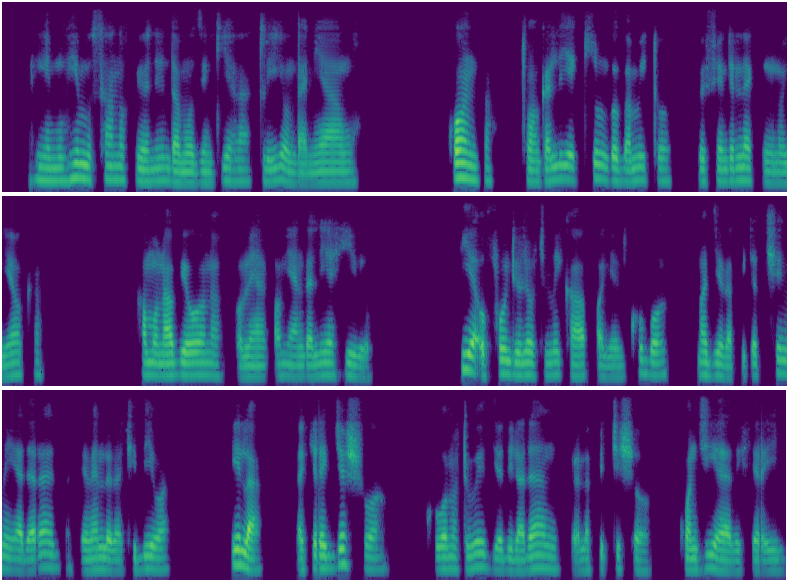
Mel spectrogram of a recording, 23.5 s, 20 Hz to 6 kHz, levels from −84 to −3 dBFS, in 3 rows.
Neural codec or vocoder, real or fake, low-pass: codec, 24 kHz, 0.9 kbps, WavTokenizer, large speech release; fake; 5.4 kHz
